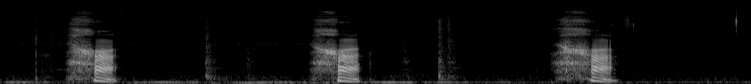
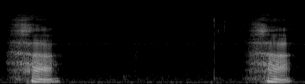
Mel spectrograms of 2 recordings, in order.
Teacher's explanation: কণ্ঠনালীর মাঝখান থেকে উচ্চারিত হয়, হা চেপে বলতে হবে। আর যে সেকেন্ড হা আছে এটা উচ্চারিত হয় কণ্ঠনালীর শুরু থেকে, এটাকে আমরা ছেড়ে দেবো, স্বাভাবিকভাবে উচ্চারণ করবো।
